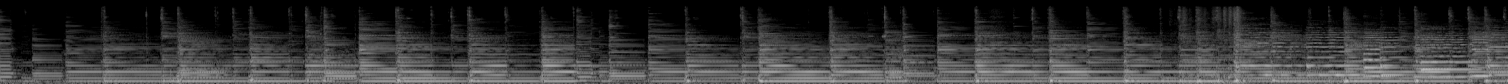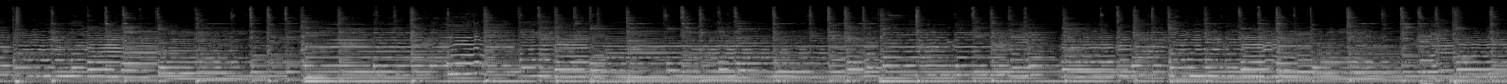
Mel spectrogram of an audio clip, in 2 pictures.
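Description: Acoustic bluegrass band playing a tune, with fiddle, acoustic guitar, upright bass and other plucked strings. It starts right at the beginning and builds over the first few seconds to a steady full level.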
